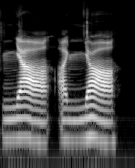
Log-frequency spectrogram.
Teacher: made by moving the center of your tongue close to the hard palate and lowering the velums of the part of the ear goes through nose. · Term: palatal nasal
